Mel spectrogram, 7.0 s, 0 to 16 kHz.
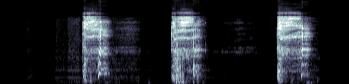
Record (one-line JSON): {"three_cough_length": "7.0 s", "three_cough_amplitude": 29526, "three_cough_signal_mean_std_ratio": 0.42, "survey_phase": "alpha (2021-03-01 to 2021-08-12)", "age": "18-44", "gender": "Female", "wearing_mask": "No", "symptom_none": true, "symptom_onset": "12 days", "smoker_status": "Ex-smoker", "respiratory_condition_asthma": false, "respiratory_condition_other": true, "recruitment_source": "REACT", "submission_delay": "1 day", "covid_test_result": "Negative", "covid_test_method": "RT-qPCR"}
